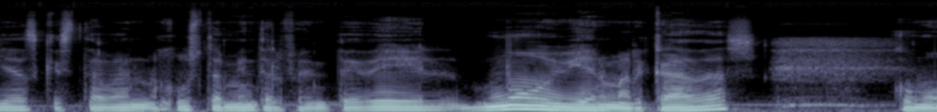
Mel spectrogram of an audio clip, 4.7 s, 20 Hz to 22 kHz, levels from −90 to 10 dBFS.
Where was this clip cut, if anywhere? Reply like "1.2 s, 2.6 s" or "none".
none

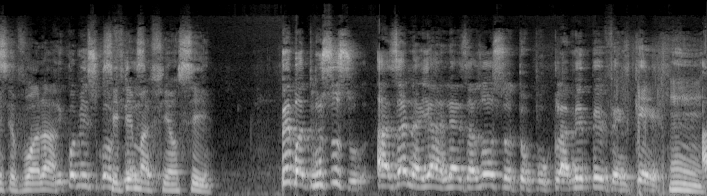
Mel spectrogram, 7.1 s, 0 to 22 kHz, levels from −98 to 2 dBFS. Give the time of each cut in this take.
none

